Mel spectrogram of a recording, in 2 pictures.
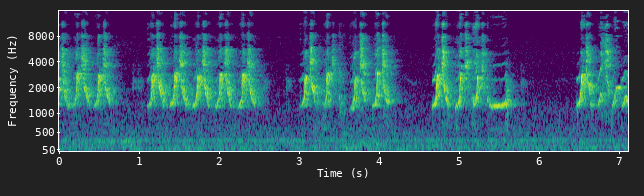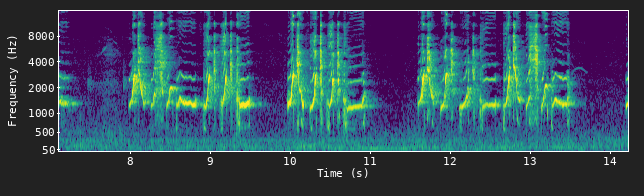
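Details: Cockatiel (Nymphicus hollandicus), song.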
